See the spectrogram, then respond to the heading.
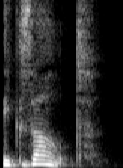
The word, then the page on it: exult: British English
